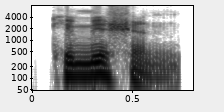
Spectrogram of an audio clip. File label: "commission", American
